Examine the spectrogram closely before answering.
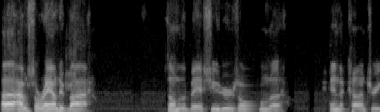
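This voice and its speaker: Speaking with a Southern US accent, a man shows ordinary pitch variation. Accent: Southern US accent, noticeable. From North Carolina. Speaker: gun store owner. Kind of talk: casual chat. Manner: halting.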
